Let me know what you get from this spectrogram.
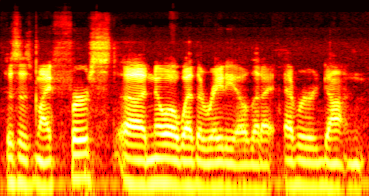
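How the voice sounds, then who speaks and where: A man with an American accent giving a casual, halting, plain-spoken show-and-tell as a hobbyist making a home video. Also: medium pitch, little pitch movement, highs cut off.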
